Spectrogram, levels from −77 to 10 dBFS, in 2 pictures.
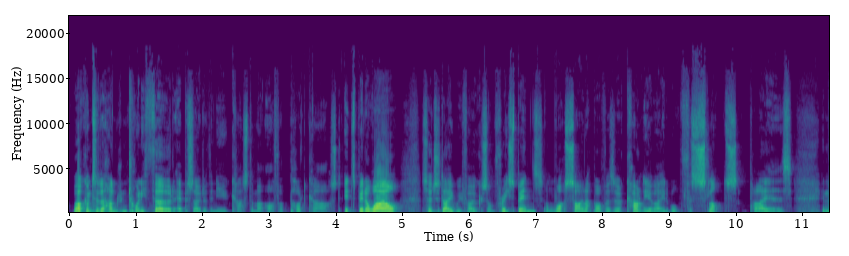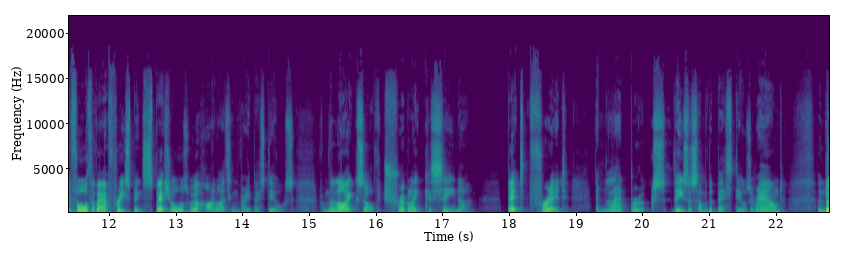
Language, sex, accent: English, male, British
